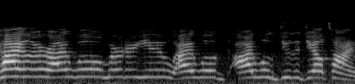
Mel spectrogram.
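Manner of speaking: slow, drawn-out threatening tone. Retelling how Crystal yells at her kids: imitating Crystal yelling. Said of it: "where she's yelling, like".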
